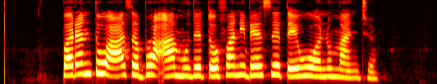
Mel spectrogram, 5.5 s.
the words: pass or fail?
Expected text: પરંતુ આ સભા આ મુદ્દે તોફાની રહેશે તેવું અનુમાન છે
pass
